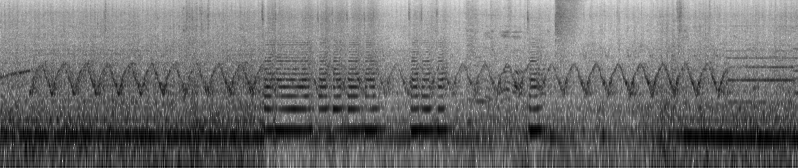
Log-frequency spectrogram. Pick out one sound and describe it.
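A siren wails rapidly up and down close by.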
